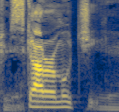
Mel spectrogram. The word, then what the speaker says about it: Scaramucci: Am I saying that right? Anthony Scaramucci? – Scaramucci. Yeah.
